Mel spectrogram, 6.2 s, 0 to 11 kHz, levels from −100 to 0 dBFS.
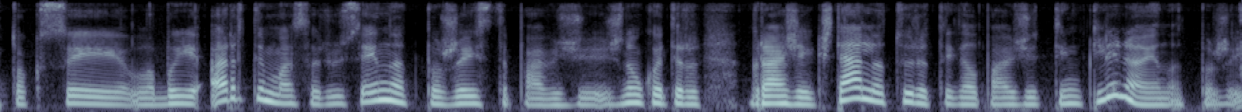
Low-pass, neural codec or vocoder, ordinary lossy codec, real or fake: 9.9 kHz; none; Opus, 32 kbps; real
